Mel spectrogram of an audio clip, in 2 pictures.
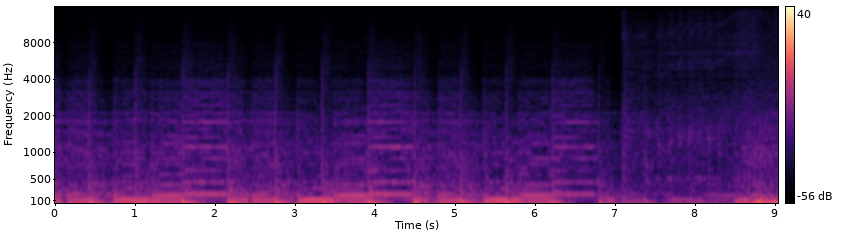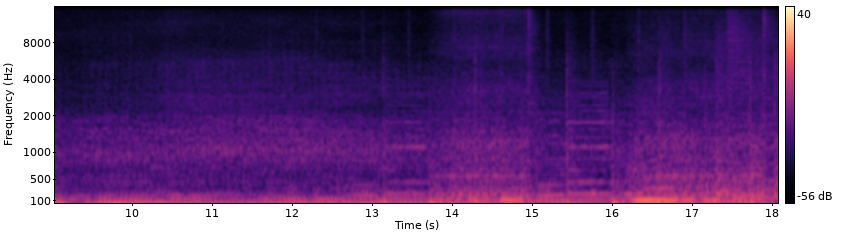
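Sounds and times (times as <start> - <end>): background music: 0.0 - 18.0
car engine starting and idling: 7.0 - 18.0.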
